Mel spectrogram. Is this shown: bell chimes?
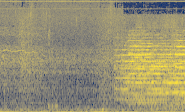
yes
